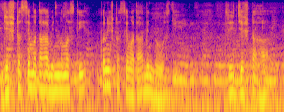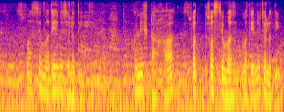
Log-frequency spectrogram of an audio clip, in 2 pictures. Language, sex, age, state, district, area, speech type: Sanskrit, male, 18-30, Maharashtra, Solapur, urban, spontaneous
